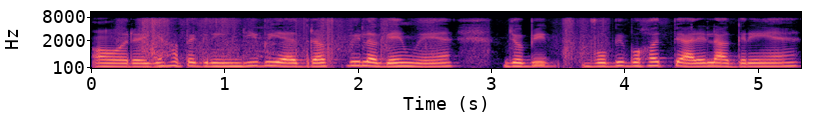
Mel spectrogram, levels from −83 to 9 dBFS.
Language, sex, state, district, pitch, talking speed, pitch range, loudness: Hindi, female, Delhi, New Delhi, 195 Hz, 225 wpm, 190-210 Hz, -15 LUFS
